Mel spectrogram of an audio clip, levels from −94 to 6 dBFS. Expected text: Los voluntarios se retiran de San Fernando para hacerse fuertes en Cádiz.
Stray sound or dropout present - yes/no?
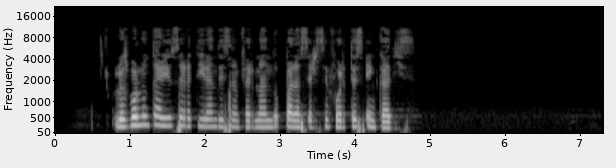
no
